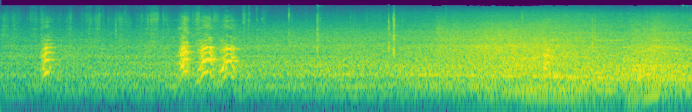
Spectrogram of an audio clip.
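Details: Doberman Pinscher barking during eager play and exercise: one sharp bark, a short pause, then three quick barks in a row, followed by steadily rising background noise.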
